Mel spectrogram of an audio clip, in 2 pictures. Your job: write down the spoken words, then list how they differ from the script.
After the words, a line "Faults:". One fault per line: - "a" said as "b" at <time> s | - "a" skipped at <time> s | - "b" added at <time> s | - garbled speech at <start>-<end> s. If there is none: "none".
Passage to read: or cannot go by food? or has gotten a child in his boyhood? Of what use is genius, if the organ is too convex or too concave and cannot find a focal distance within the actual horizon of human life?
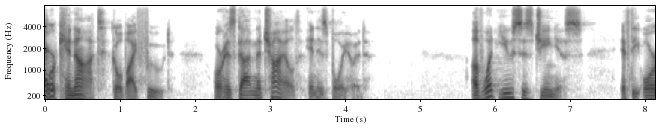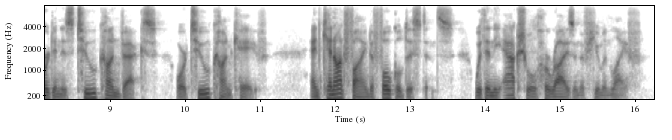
or cannot go by food? or has gotten a child in his boyhood? Of what use is genius, if the organ is too convex or too concave and cannot find a focal distance within the actual horizon of human life?
Faults:
none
